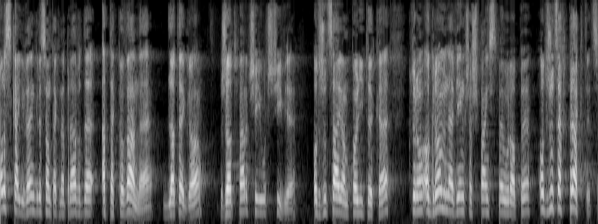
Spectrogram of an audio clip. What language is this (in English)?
Polish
